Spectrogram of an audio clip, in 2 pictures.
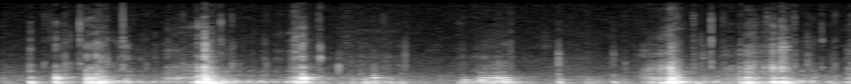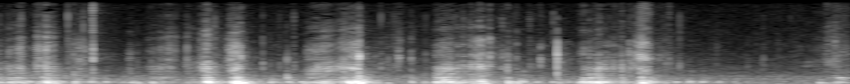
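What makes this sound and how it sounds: A hand-pushed gouge cuts and scrapes a small, solid, pale wooden pipe blank with a rounded carved bump. A steady run of short, dry shaving and scraping strokes is heard, each with a woody mid-range body and a quick, crisp fade, separated by brief quiet gaps.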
